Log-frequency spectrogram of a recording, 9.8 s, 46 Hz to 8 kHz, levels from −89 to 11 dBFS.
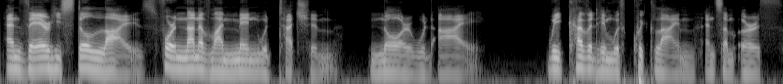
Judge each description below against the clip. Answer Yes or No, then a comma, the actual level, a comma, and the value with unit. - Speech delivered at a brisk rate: No, average, 145 wpm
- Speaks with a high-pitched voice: No, low, 100 Hz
